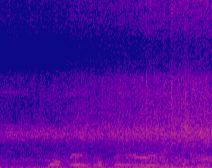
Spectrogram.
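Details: Greater coucal at the nest while a parent brings mice to feed its chicks; soft, low, tonal hooting notes, some short and some drawn out and gently sliding, scattered over about three seconds against a steady background hiss.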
